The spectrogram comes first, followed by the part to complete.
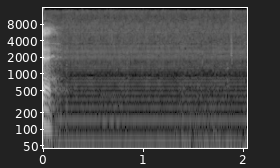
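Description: A steady electrical hum, a low drone of evenly spaced tones, underlying the recording during a pause in speech; a man's voice trails off at the very start.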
